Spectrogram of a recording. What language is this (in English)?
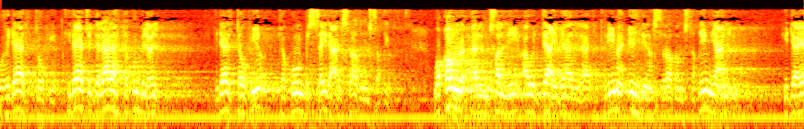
Arabic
